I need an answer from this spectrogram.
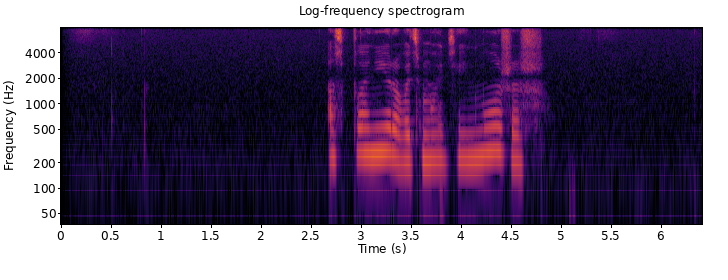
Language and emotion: Russian, sad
